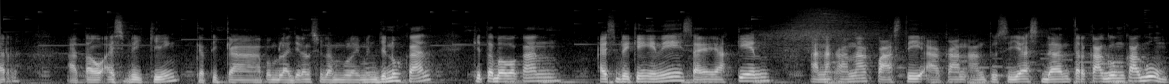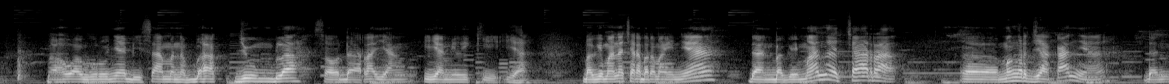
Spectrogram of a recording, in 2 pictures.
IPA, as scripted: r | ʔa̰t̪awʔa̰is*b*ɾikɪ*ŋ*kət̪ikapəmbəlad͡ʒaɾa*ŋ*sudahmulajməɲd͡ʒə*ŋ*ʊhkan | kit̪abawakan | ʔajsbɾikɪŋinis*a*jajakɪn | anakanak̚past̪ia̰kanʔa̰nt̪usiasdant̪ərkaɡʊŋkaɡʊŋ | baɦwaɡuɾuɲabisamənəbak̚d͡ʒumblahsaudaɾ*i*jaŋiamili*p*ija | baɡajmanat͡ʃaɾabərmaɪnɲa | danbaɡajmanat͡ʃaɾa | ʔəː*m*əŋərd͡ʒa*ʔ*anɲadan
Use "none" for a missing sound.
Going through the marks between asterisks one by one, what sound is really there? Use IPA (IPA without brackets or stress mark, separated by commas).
b, ŋ, n, n, a, a, k, m, k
